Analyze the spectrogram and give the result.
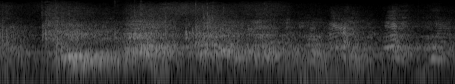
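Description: A crowd cheers and shouts together in a sustained, loud roar, voices rising and falling over a couple of seconds with a few yelps standing out.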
